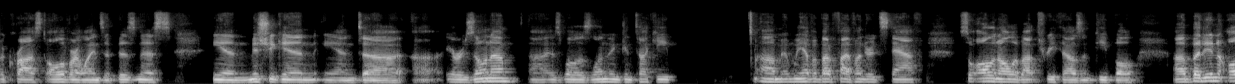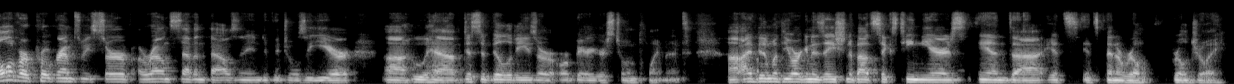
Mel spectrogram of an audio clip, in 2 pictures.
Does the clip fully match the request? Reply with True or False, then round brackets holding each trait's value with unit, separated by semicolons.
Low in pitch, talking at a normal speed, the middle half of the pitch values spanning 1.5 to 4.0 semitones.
True (110 Hz; 180 wpm; 3.3 semitones)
